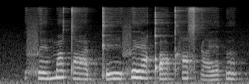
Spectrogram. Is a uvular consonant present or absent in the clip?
present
